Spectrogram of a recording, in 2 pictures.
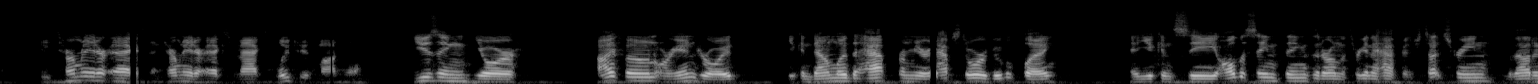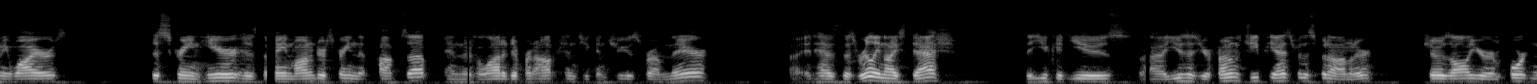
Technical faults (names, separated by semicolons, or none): Bluetooth dropout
